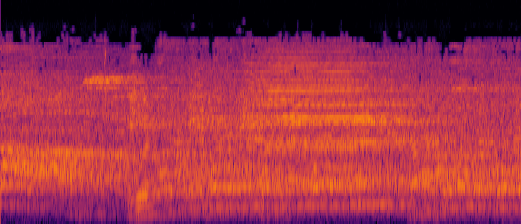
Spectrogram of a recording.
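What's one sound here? A large crowd chants and cheers in a big echoing arena.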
